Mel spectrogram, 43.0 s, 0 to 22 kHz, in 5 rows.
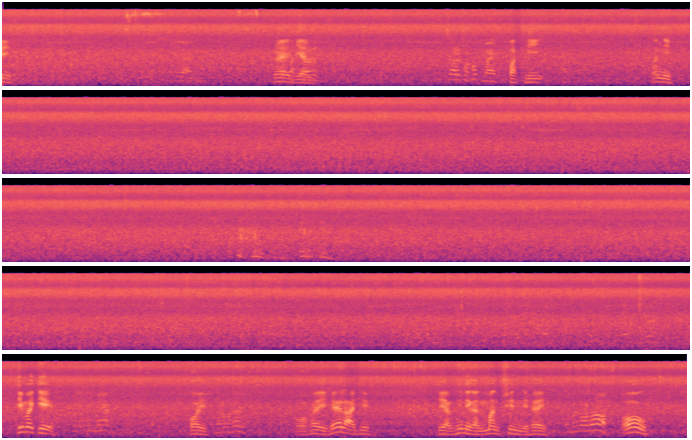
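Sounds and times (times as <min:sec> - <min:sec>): night-time outdoor hiss: 0:00.0 - 0:42.9.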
